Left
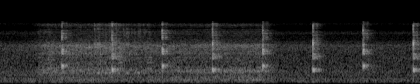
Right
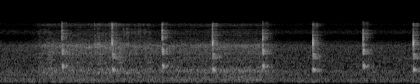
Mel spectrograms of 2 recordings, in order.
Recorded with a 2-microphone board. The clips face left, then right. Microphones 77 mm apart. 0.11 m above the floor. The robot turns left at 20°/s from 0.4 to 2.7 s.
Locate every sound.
0.6 s ticking: 50° left (ahead or behind), 0.8 m; by 4.2 s 15° left (ahead or behind), 0.8 m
